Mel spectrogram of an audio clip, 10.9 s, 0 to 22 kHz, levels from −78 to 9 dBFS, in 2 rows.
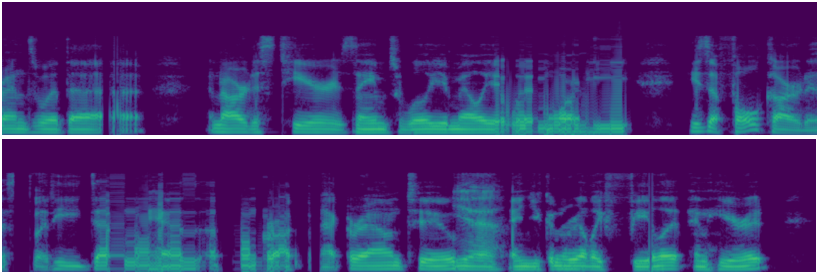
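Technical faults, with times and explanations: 0.67–0.82 s, 5.51–5.73 s, 7.49–7.60 s and 9.75 s, packet loss on an ADPCM call: audio goes missing (80, 110, 70 and 20 ms) and becomes hard-edged silent holes, the first scattered over 120 ms just before "an artist here", the last right after "and you can really". Afterward the receiver's predictor and step size no longer match the sender's, so the sound resumes slightly distorted until they realign.
3.30–4.20 s and 6.09–7.34 s, robotic sound from repeated short buffers: audio arrives too rarely, so the playback likely loops the last 10 ms, replacing most of the real signal, the first stretch ending just before "he's a folk". The loops impose a rigid 100 Hz metallic buzz that only loosely tracks the speech.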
